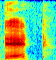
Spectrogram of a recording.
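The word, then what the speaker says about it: debt: डेट, this is another word डेट, जो मैंने अभी सेंटेंस में यूज किया. इसको इसमें बी साइलेंट होता है. इट is pronounced as डेट.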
